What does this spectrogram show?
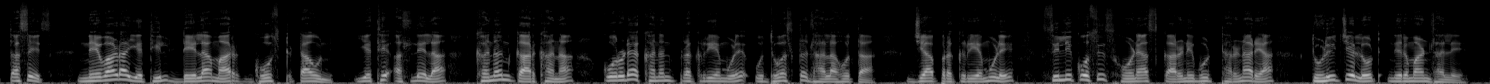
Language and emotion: Marathi, neutral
